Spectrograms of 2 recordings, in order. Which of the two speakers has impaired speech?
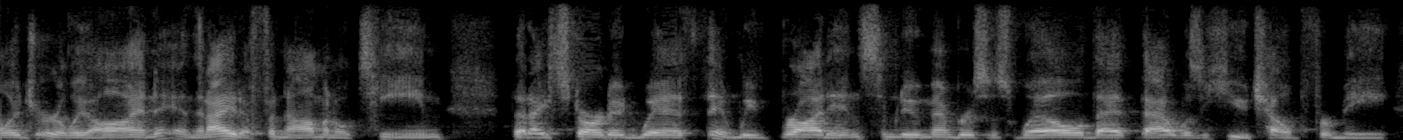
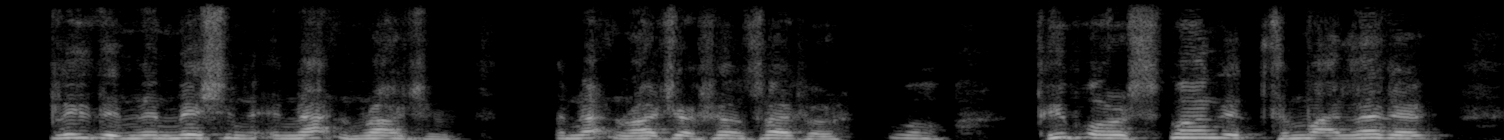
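The second: cerebral palsy; from birth, affects gait, swallowing and speech; diagnosed at age 60.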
